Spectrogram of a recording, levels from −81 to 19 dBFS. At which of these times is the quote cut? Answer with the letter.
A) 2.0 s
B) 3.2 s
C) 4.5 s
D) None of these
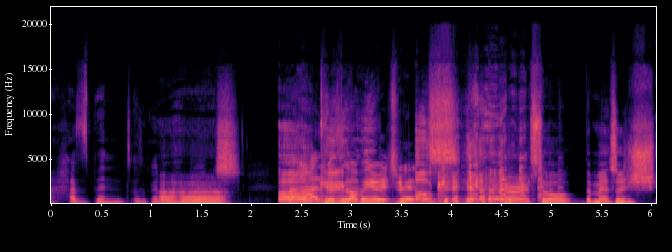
C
